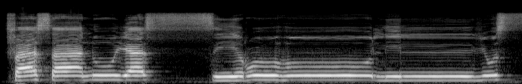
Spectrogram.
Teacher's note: या को सीन से मिलाएंगे तो सीन की आवाज़ को थोड़ा सा खींचेंगे, शद को अच्छे से पढ़ेंगे।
